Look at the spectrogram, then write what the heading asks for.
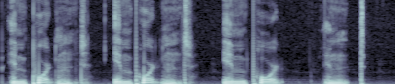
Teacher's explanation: you don't have to pronounce the T, the first T, as much.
